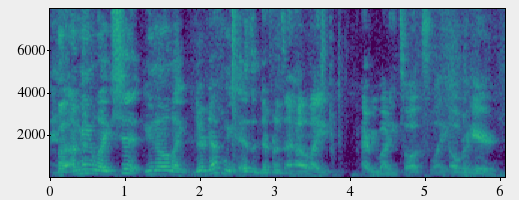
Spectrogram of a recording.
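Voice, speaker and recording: Speaking at a fairly quick pace with very wide pitch swings, a man is heard against noticeable background noise. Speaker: voice actor. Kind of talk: interview answer.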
